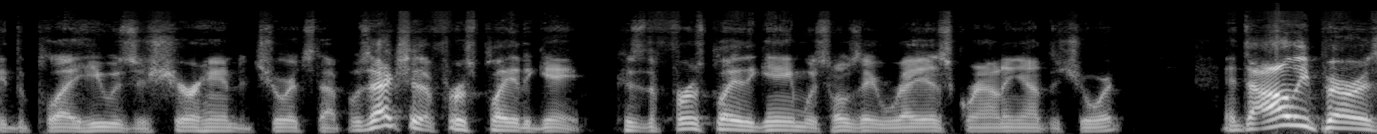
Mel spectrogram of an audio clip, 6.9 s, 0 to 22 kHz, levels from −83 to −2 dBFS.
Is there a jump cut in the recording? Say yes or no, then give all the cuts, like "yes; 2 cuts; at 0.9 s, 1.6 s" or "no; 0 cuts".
yes; 1 cut; at 6.0 s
